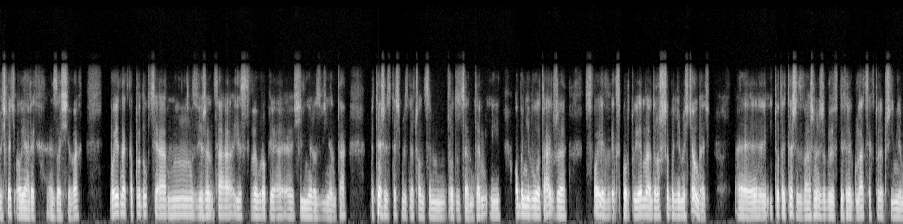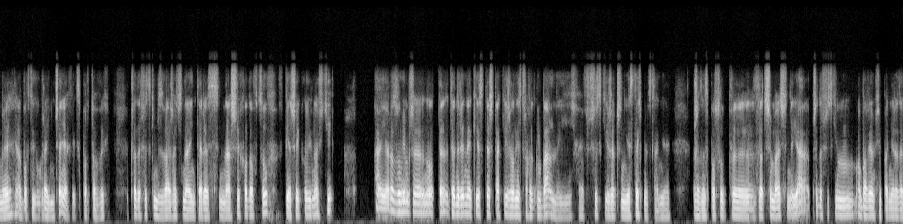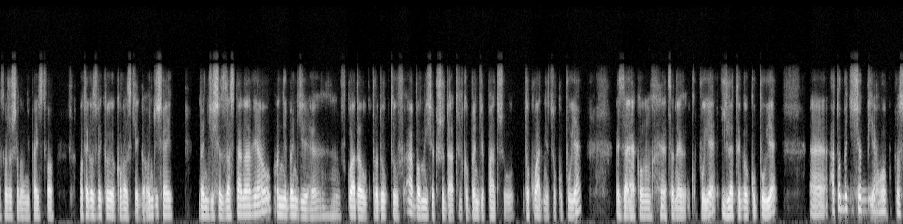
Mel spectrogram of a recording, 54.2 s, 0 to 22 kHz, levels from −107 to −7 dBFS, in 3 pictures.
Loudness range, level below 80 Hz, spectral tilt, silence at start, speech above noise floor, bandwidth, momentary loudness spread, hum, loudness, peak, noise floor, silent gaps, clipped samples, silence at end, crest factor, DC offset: 3 LU; -56 dBFS; -6 dB/octave; 0 s; 35 dB; 7.8 kHz; 9 LU; none; -20 LUFS; -2 dBFS; -55 dBFS; none; under 0.1%; 0 s; 18 dB; under 0.1%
